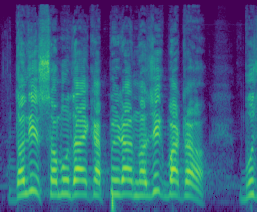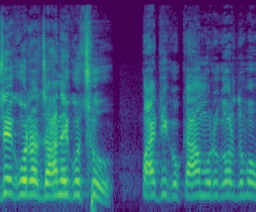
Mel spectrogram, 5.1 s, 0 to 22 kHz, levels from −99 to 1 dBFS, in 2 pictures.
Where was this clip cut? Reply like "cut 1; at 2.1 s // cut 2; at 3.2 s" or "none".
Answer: cut 1; at 3.8 s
